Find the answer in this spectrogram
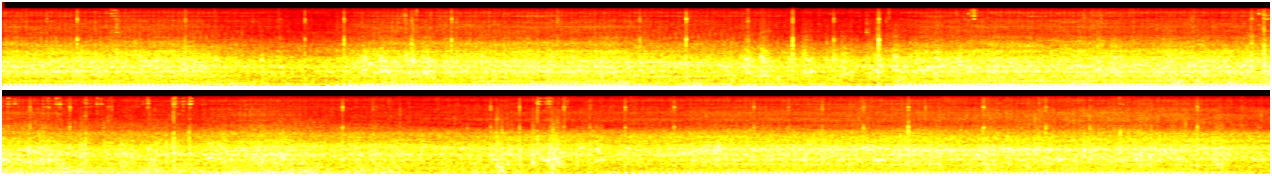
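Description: Motorcycle engine running steadily while riding over a rough dirt track, with a low rumble that swells and drops every few seconds.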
